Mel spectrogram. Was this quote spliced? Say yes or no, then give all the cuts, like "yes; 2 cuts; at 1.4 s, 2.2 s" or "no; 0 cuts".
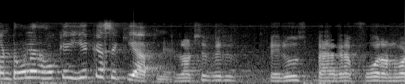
no; 0 cuts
